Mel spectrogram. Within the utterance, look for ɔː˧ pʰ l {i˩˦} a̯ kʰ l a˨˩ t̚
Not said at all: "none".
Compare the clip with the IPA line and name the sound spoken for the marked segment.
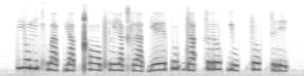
i˩˦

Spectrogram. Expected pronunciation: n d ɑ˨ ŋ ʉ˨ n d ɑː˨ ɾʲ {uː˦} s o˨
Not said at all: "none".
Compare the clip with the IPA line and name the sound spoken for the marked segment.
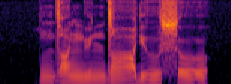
uː˦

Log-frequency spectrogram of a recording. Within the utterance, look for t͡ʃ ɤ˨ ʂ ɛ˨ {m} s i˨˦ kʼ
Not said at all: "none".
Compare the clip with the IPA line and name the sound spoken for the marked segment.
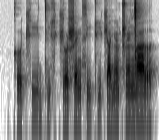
ŋ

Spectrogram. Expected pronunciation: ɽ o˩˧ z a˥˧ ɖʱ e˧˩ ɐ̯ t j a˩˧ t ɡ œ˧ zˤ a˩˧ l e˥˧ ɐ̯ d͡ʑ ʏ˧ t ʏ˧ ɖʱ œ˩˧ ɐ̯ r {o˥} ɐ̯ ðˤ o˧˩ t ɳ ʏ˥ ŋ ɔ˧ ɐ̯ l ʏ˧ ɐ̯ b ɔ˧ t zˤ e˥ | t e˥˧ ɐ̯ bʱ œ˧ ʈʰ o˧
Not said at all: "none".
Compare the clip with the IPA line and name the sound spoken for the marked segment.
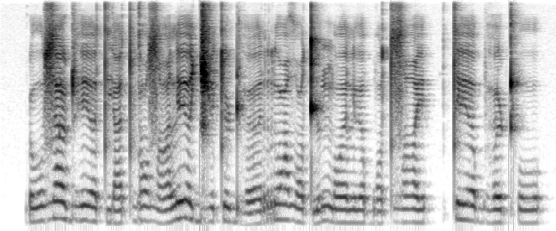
o˥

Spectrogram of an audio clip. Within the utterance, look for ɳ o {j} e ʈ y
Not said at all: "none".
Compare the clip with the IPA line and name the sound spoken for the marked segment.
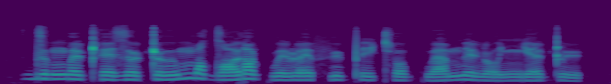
ɲ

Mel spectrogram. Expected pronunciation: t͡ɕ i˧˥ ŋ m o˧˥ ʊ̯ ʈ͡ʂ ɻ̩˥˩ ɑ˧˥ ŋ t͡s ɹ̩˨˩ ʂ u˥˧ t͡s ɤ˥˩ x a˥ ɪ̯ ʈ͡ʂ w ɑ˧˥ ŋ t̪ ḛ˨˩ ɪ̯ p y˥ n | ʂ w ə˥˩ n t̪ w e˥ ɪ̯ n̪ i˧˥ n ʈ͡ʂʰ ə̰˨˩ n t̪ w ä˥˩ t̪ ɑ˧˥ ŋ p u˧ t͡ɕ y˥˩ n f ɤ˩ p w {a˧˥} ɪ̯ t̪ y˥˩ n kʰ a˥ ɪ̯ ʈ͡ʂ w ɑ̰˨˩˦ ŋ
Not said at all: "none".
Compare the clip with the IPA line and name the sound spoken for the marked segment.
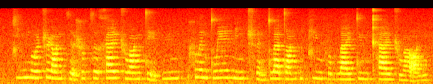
a˧˥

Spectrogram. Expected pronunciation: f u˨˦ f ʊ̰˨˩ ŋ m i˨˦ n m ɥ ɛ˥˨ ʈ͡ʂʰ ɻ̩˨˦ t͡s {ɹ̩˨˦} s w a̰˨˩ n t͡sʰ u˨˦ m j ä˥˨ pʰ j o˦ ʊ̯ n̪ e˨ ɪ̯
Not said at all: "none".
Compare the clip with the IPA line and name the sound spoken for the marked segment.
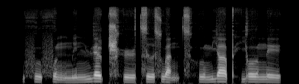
ɹ̩˨˦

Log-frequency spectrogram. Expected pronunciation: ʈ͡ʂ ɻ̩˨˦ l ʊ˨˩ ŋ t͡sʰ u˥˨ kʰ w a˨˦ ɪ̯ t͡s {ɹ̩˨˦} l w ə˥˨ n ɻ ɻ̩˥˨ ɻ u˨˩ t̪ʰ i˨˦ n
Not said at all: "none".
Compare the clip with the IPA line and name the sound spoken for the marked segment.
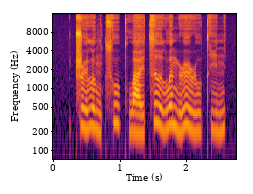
ɹ̩˥˨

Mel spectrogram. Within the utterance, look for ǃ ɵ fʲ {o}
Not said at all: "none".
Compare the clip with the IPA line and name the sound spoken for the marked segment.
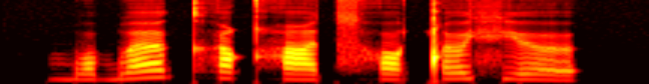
ɵ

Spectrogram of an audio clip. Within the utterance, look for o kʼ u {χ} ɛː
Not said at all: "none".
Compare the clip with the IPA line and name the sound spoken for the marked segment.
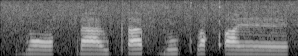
qʼ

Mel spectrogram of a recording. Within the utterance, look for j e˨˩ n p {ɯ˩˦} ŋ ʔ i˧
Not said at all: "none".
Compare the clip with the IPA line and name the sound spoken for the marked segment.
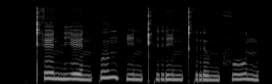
ɯ˥˩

